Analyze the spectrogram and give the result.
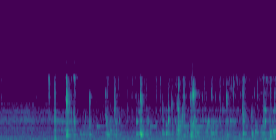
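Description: pouring a drink

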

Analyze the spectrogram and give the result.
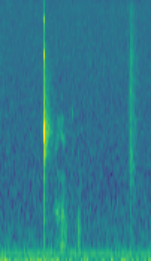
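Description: finger snapping

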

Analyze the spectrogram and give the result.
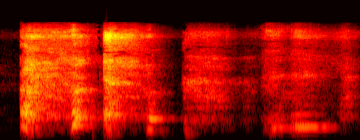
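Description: cough

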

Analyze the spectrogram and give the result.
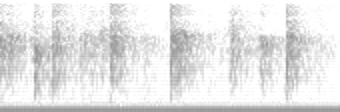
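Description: audience clapping

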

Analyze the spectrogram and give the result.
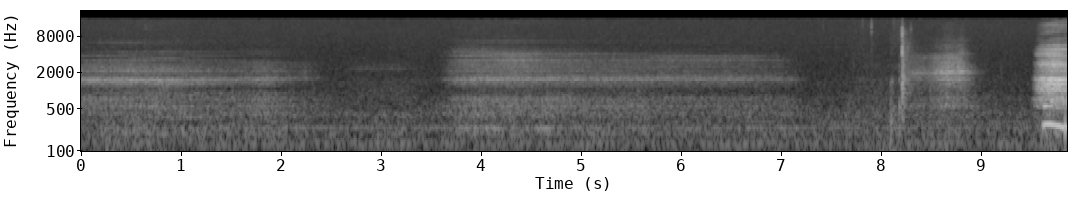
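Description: deep breathing exercise

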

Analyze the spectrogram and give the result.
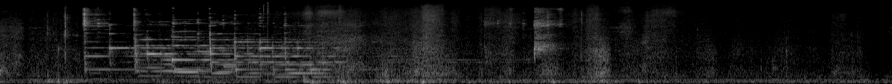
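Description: mobile phone ringtone

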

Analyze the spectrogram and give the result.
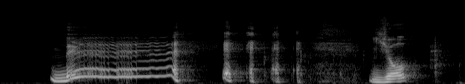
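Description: dog growling and whimpering

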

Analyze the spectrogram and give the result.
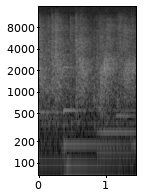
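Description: audience clapping

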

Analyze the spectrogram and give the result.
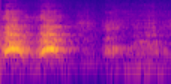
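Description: dog barking sound effect

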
